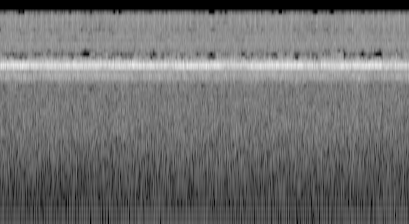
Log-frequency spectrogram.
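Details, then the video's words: Insect chorus: a continuous, high-pitched shrill trill holding one steady pitch throughout, with no other sounds. "Sound · Nature Sound of nature sounds scenery L · insect"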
